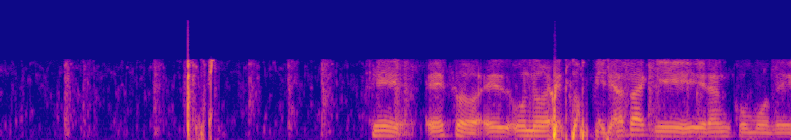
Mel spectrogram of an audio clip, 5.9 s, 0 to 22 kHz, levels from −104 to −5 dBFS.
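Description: From start to finish the speech runs through the GSM full-rate codec at 13 kbps. It rebuilds the voice from coarse pulses in a 150 Hz to 3.7 kHz band, so it comes out buzzy and gravelly.

Overdone noise removal sits on top of that the whole way. Bands near the noise estimate get gated away, leaving a lowered background that breaks up into twinkly specks.

GSM bit errors hit twice, first at 1.4–1.64 s and then, longer and milder, at 4.1–4.65 s. Corrupted filter, pitch and gain values reach the decoder, so the voice bursts into squawks, pops and gargling.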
